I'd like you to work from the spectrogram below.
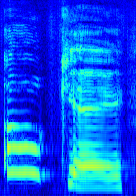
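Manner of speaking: high, drawn-out put-on "okay"; sing-song mock giving in; sitcom mom. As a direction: imitate an indulgent sitcom mother. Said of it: "And the mom's like".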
